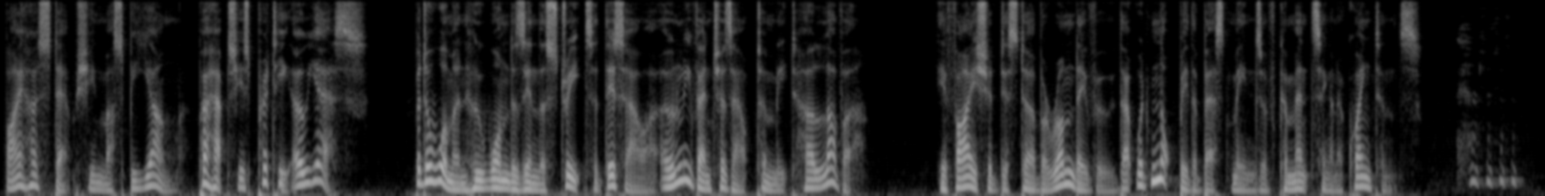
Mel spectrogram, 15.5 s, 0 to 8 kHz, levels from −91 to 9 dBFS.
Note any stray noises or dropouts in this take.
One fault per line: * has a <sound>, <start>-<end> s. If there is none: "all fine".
* has a laugh, 14.6-15.3 s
